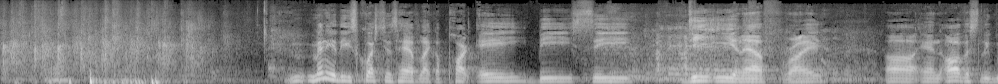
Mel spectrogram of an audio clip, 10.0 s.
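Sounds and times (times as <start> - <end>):
audience applause: 0.0 - 2.4
speech: 2.9 - 9.9
laughter: 6.1 - 9.2.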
